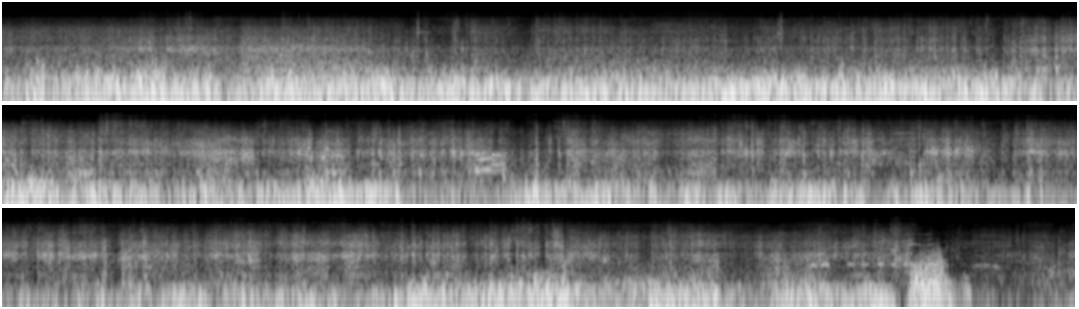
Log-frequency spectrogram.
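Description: Mountain bike descending a rocky dirt trail: steady wind rumble on the camera microphone, with the crunch of tyres on loose gravel and many clicks and knocks as the bike rattles over stones.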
